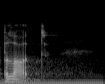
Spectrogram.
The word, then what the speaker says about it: blood: The curse started with blood and it ends with blood وستنتهي بالدم blood هناك كلمات أخرى ننطقها كبلد فيها حرفي O مثل flood flood He took the bloody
